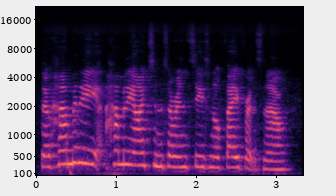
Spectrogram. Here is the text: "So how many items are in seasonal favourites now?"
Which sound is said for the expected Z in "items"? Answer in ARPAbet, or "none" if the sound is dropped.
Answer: Z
